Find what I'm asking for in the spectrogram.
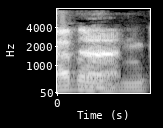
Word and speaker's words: Abilene: Yeah, Abilene, okay. – Am I pronouncing it right? – Yes, correct.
